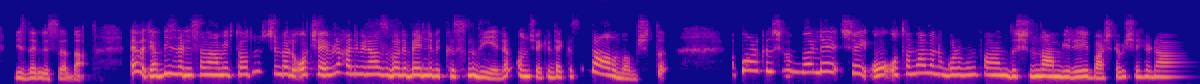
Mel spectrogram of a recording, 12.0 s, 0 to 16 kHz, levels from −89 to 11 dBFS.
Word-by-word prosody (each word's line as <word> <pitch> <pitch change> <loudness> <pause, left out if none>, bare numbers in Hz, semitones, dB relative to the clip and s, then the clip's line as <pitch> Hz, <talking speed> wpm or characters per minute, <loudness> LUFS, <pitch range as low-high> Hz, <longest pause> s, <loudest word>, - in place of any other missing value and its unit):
biz 195 -4 -4
de 195 - -2
liseden, 175 +10 -5 0.5
evet 275 - 0
ya 255 -1 +4
biz 340 +1 0
de 320 - +2
liseden 295 +1 +2
birlikte 295 +1 -3
olduğumuz 425 +8 -7
için 335 -4 -6
böyle 315 -5 +2
o 280 +4 +1
çevre, 295 +4 +1
hani, 345 -4 -3
biraz 315 -4 +1
böyle 285 -3 +3
belli 280 -1 +4
bir 255 - -1
kısmı 255 +1 +2
diyelim, 195 -1 -2
onun 250 -2 +4
çekirdek 220 -1 -4
kısmı 240 - -13
dağılmamıştı. 250 - 0 0.8
Bu - - +4
arkadaşımın 450 -1 -5
böyle 400 +1 -1 0.2
şey 360 - -5
o 275 +4 +3
o 300 - -2
tamamen 360 +2 -3
o 300 - -1
grubun 295 +1 -1
falan 290 -3 +2
dışından 245 -1 +5
biri, 225 +1 +2
başka 190 +2 -4
bir 230 - -3
şehirden 225 -1 -3
280 Hz, 200 wpm, -22 LUFS, 235-320 Hz, 0.8 s, dışından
